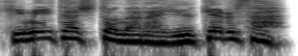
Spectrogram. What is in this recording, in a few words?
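Voice variable chant, Japanese; curio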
